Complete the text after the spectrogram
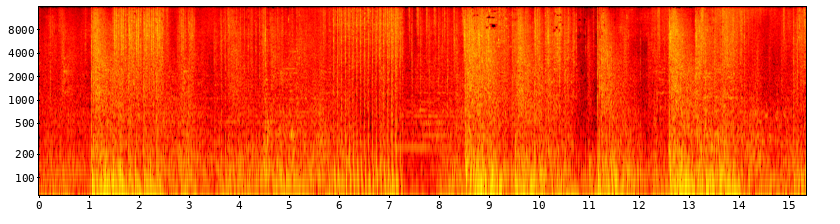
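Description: Gunshots and building noises from a video game ring out in quick bursts.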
